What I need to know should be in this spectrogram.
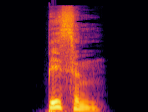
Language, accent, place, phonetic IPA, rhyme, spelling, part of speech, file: German, Germany, Berlin, [ˈbɪsn̩], -ɪsn̩, bissen, verb, De-bissen.ogg
- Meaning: inflection of beißen: 1. first/third-person plural preterite 2. first/third-person plural subjunctive II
